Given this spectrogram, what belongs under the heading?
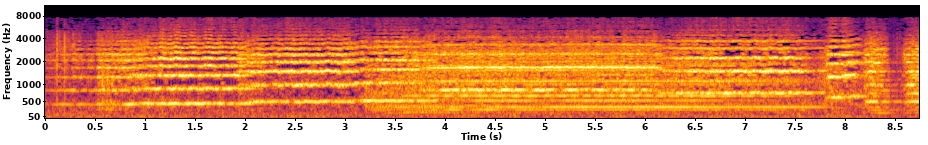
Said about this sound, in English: Train's about ready to pull out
